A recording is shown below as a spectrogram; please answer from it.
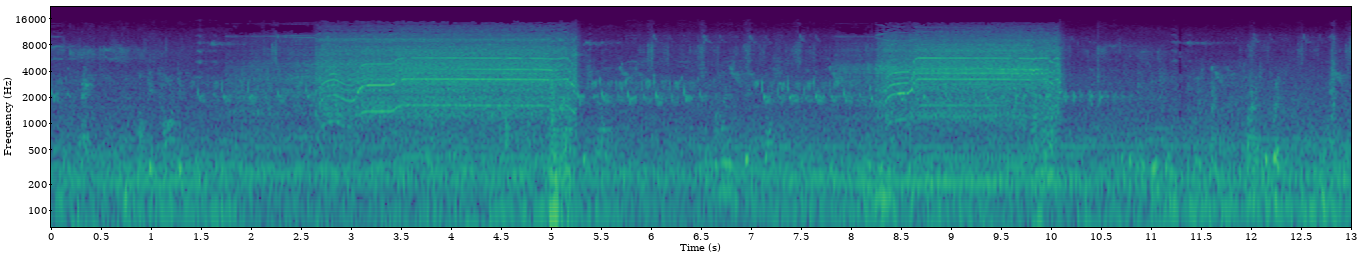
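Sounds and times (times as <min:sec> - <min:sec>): cordless drill whining: 0:02.6 - 0:05.3, 0:08.3 - 0:10.1.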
